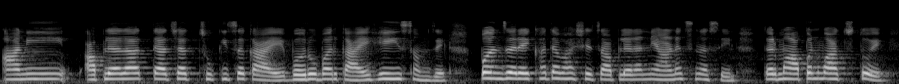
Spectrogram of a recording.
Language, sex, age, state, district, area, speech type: Marathi, female, 18-30, Maharashtra, Nashik, urban, spontaneous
